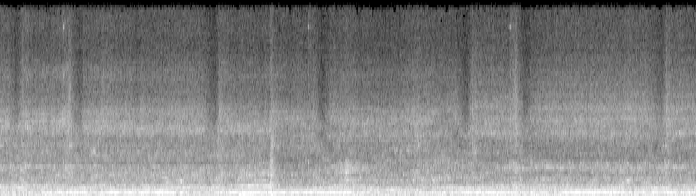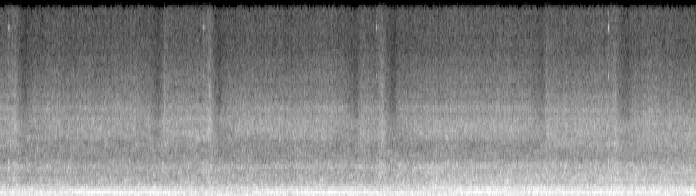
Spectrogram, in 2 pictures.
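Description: HP wide-format inkjet printer running as it prints, its print-head carriage shuttling across the media with a steady whir and a constant hum.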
